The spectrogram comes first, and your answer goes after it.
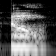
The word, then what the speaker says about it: known: Notice how the K is silent here. So you say known.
